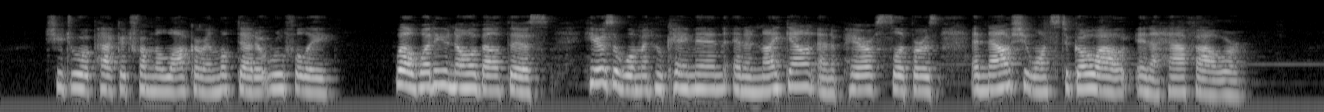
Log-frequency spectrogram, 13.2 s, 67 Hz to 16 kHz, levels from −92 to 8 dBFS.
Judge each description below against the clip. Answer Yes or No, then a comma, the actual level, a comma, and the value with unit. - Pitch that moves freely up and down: No, narrow, 2.5 semitones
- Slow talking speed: No, average, 195 wpm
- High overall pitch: Yes, high, 200 Hz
